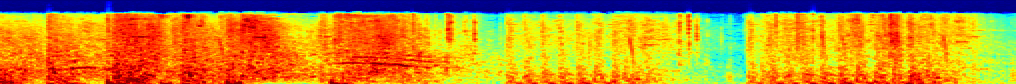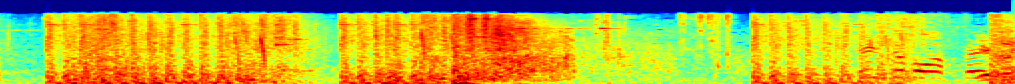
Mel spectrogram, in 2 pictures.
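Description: Video game gunfire aimed at gasoline barrels: loud rapid-fire volleys of shots in several long bursts separated by brief pauses, dense and close.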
